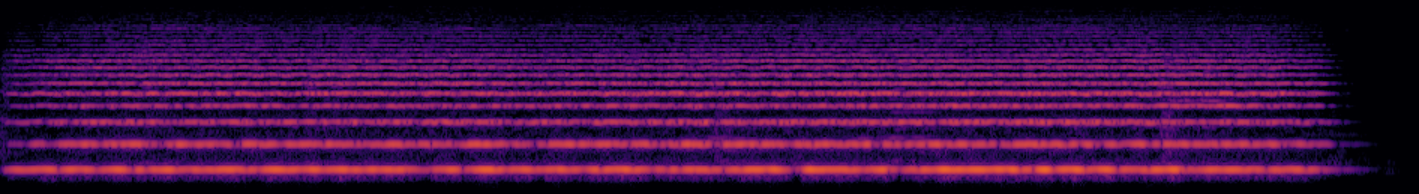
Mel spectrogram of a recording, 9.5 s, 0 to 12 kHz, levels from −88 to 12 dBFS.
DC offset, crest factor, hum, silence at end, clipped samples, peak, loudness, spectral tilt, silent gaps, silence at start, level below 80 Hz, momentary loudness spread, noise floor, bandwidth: under 0.1%; 14 dB; none; 0.55 s; under 0.1%; -18 dBFS; -30 LUFS; 2 dB/octave; none; 0.05 s; under -90 dBFS; 5 LU; -64 dBFS; 9.8 kHz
